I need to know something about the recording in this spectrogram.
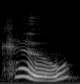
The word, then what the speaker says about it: coup: And also in the word coup, there is no P, even though it's in the spelling. Coup.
